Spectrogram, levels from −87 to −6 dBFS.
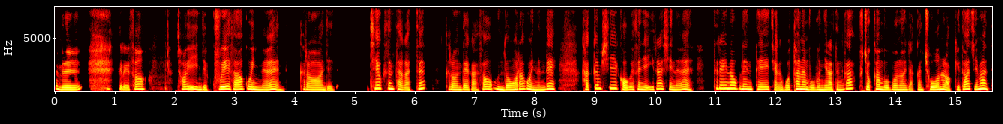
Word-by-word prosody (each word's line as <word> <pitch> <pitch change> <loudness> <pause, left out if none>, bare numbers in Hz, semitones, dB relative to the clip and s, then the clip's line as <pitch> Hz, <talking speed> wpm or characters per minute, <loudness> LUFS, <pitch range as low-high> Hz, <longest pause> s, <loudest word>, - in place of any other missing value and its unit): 네. 185 +2 +3 0.6
그래서 210 +8 -1 0.5
저희 230 -1 0
인제 195 -3 +1
구에서 230 0 +3
하고 235 +2 +1
있는 190 -3 +2 0.2
그런 185 -4 -1
인제 160 -1 -3 0.6
체육 300 -1 -2
센터 255 -5 +1
같은 255 - -2 0.3
그런 195 -3 0
데 190 -1 -1
가서 185 +7 -2
운동을 200 -1 +3
하고 250 0 +2
있는데 190 +7 +2 0.4
가끔씩 300 +7 -3
거기서 200 +2 0
인제 195 -2 +1
일하시는 205 -3 -1 0.3
트레이너 295 -1 +1
분한테 220 -3 +1
제가 175 -4 -4
못하는 220 +6 +4
부분이라든가 180 - 0
부족한 210 +1 +1
부분은 185 0 0
약간 185 -1 -3
조언을 205 +2 +3
얻기도 185 +5 -3
하지만 245 +2 +3
210 Hz, 325 characters per minute, -24 LUFS, 185-235 Hz, 0.6 s, 못하는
